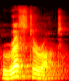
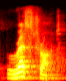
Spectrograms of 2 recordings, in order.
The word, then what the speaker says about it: restaurant: fancy spelling confuse you the second syllable is just ta and the third is rot so restaurant in british english you might hear just two syllables restaurant that is also correct after you eat at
